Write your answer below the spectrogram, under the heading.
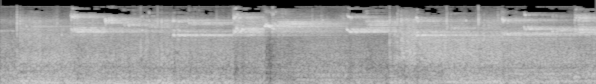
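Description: Basketball game on an indoor gym court: the ball dribbled and players running, with many short high sneaker squeaks on the floor, all echoing in the hall.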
